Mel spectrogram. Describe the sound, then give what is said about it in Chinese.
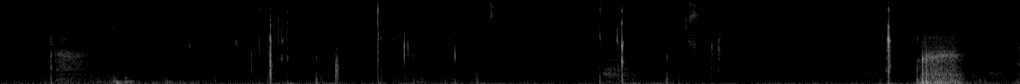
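Wet mouth noises of someone sucking on fingers: soft sucking and smacking with scattered clicks at an irregular pace, then a louder muffled burst near the end. No one speaks. “你含着我的手指头发出声音的时候，那种含糊不清的声音，简直太让人上头了，就让人想狠狠地干死你，就像小动物一样。”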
